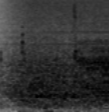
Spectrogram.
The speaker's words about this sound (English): We met with Auntie Ku'ule and Monica at Kīholo last November, looking out over the black sands and listening to the ocean waves as they shared the story of this place.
